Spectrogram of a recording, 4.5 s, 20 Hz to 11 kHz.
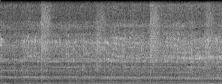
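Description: Kubota M6040SU tractor's four-cylinder diesel engine running steadily as the tractor works through soft, muddy ground.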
